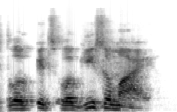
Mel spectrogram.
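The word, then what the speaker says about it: logizomai: I realized this morning that I've been pronouncing it wrong all these years. I listened to it carefully. It's logisomai. Logisomai.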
